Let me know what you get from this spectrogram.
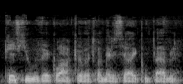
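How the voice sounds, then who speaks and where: An actor playing a shrewd, probing police commissioner in a radio mystery, with a colloquial, wry manner. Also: male voice, very deep voice, steady tone, rapid-fire, dark tone, slight background noise. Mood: stern, probing. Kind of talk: French radio mystery play acting.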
